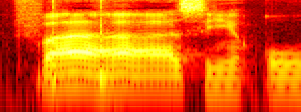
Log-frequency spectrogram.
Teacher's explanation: maka huruf Fa Ini dibaca panjang namanya Mad Thobi'i panjangnya itu dua harakat atau kira-kira dua ketukan · Panjangnya itu 2 harokat atau kira-kira 2 ketukan. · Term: mad arid li sukun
